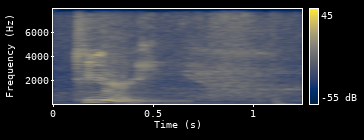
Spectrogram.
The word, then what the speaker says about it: Tierney: Tierney. That's how you pronounce it.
